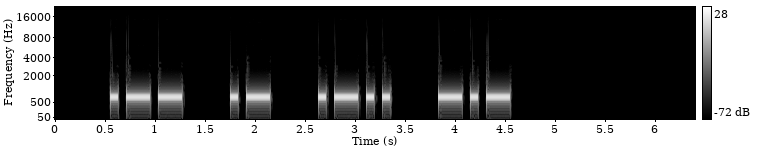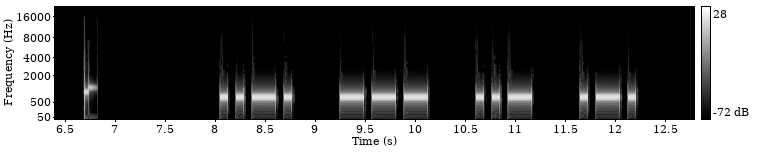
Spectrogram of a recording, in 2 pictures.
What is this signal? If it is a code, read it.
Morse code, heard as a keyed tone, about 15 wpm, spaced as for 11 wpm, 700 Hz. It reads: WALK FOUR
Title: 2x Character Spacing - Top 300 Words - 15wpm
